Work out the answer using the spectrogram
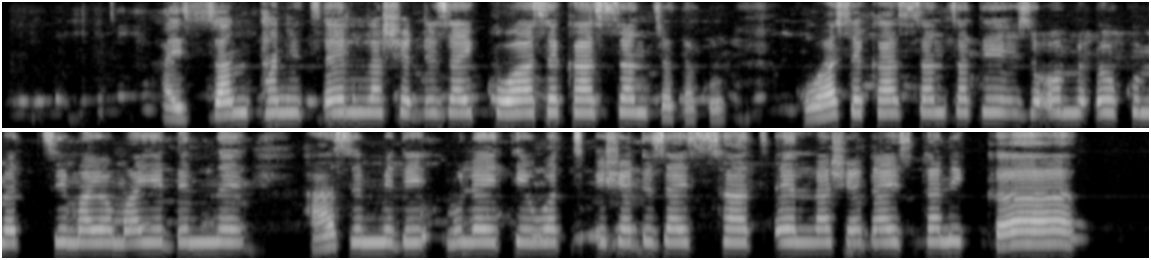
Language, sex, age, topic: Gamo, female, 25-35, government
